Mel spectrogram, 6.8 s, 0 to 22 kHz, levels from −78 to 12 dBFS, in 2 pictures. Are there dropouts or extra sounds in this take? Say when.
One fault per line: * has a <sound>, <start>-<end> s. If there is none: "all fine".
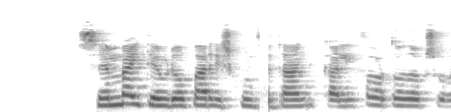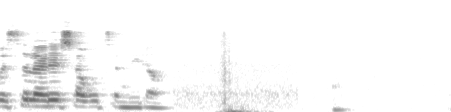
* has a dropout, 1.9-2.0 s
* has a whoosh, 5.0-5.5 s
